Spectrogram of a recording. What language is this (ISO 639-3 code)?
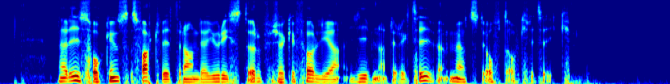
swe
